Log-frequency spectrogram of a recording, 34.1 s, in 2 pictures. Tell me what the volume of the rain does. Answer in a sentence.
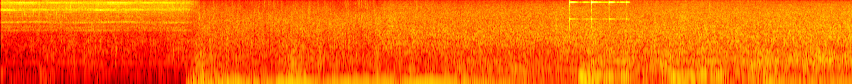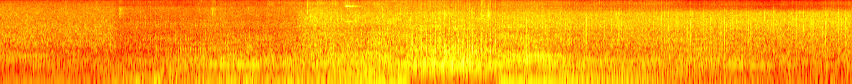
The volume of the rain goes up.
